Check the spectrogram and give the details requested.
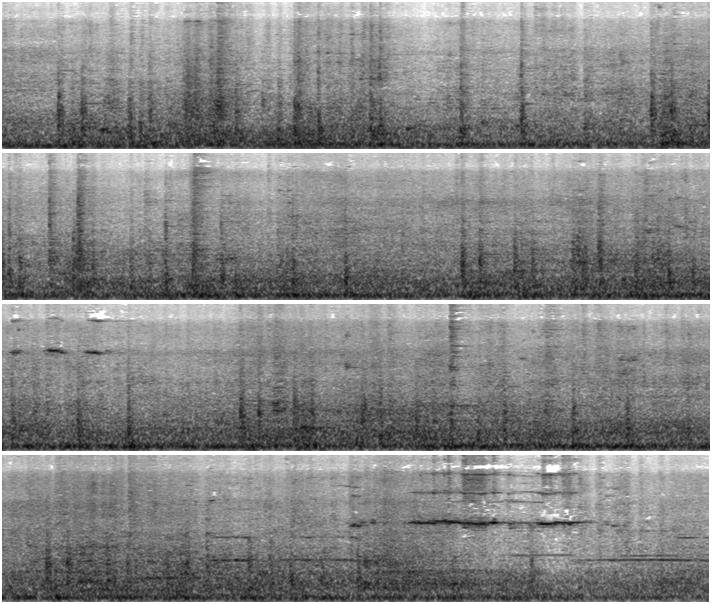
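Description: Freight train tank cars rolling past close by: a steady rumble of steel wheels on rail with repeated clicks as the wheel sets pass over the rail joints and crossing. A brief high wheel squeal comes in near the end.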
